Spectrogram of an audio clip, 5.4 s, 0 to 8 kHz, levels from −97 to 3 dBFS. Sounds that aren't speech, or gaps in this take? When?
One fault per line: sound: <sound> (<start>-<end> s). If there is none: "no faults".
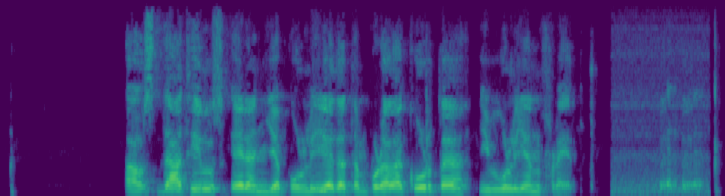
sound: laugh (4.9-5.3 s)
